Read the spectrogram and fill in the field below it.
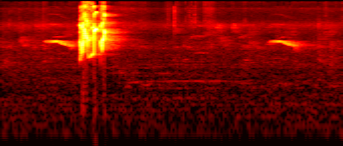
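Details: Lovebird calling as a lure to set other lovebirds singing: one loud, rasping chattered burst, framed by a soft thin whistled note before it and another near the end.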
